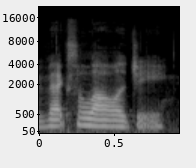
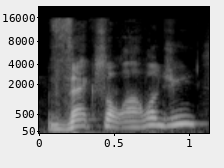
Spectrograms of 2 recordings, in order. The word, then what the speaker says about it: vexillology: was a good guy say it with me vexillology vexillology study of flags man you nailed it it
